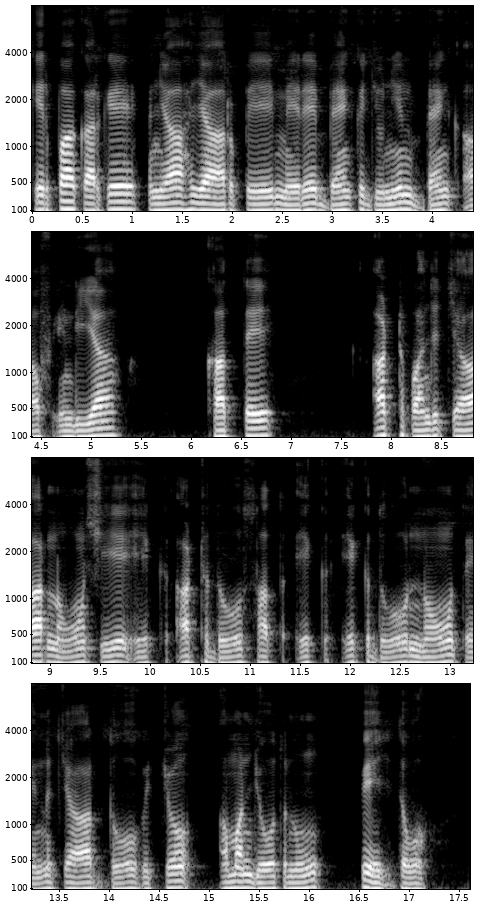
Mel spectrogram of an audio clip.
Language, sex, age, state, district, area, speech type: Punjabi, male, 45-60, Punjab, Gurdaspur, urban, read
